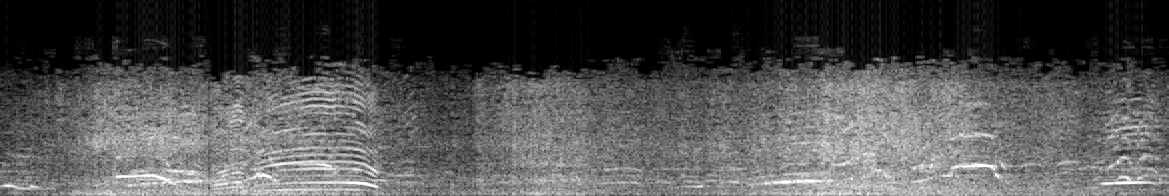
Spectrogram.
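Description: People shouting and crying out in alarm over a loud, continuous rushing noise as a building collapses in a cloud of dust. A long high yell rises and falls about two seconds in, and more shouts come near the end.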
